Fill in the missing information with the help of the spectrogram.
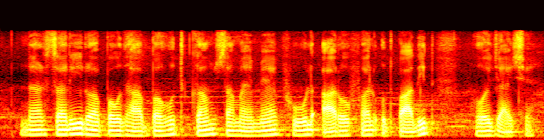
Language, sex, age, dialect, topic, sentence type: Maithili, male, 18-24, Angika, agriculture, statement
